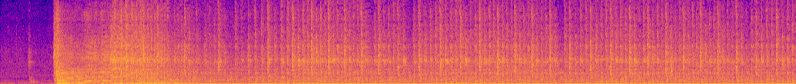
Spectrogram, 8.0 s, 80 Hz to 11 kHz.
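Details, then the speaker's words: 1967 VW Bus air-cooled engine just fitted with a supercharger kit cranks, catches and idles with a loose puffing rasp from a small exhaust leak, sheet metal off. "it runs uh as you can hear I've got a little exhaust leak I might try and attack that it's right here"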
